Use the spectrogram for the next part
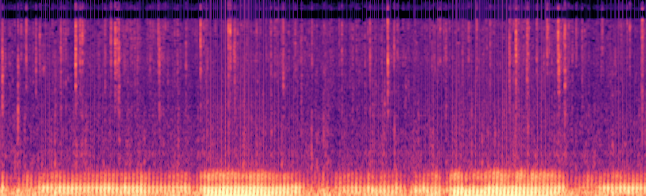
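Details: A cat dozing by a cozy fireside gives a deep, rumbling purr. It comes in alternating louder and softer stretches of roughly one to two seconds, with scattered crackles and snaps from the flickering flames.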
